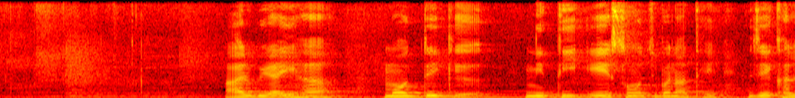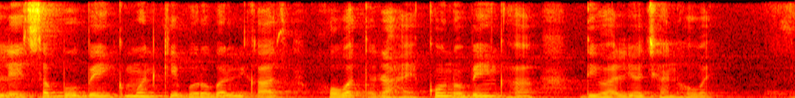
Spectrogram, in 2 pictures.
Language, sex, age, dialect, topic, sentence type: Chhattisgarhi, male, 25-30, Central, banking, statement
